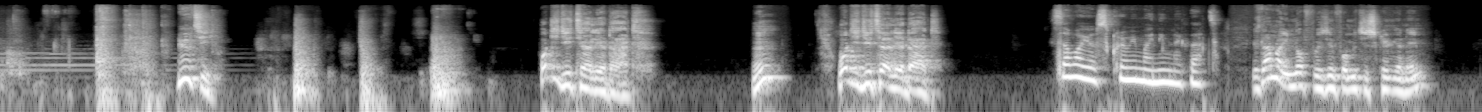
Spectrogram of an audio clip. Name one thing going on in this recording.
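A woman answers in a raised voice nearby.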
